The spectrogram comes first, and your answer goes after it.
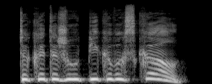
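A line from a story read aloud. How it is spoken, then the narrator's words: Exclaimed. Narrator (Russian): воскликнула Эвейна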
